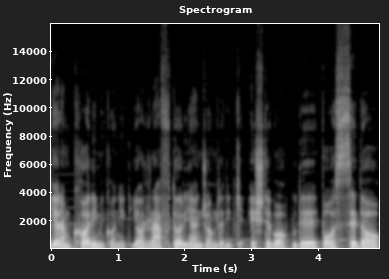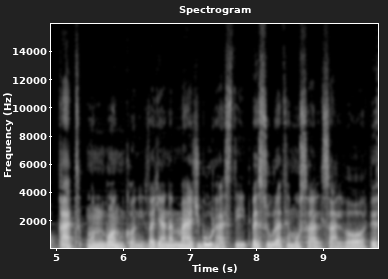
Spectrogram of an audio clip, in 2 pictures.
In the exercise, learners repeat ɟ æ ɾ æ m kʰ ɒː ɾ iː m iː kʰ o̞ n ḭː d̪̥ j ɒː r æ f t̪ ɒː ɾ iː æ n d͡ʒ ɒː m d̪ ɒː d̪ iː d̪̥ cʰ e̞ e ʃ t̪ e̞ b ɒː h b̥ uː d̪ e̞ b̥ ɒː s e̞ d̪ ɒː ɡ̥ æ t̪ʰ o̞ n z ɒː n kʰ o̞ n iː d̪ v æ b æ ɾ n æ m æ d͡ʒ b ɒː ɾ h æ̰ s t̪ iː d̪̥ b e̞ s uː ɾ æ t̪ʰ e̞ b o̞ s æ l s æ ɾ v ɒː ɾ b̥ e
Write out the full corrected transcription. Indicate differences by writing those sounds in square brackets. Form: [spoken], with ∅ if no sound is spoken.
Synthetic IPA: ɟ æ ɾ æ m kʰ ɒː ɾ iː m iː kʰ o̞ n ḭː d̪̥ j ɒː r æ f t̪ ɒː ɾ iː æ n d͡ʒ ɒː m d̪ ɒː d̪ iː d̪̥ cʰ e̞ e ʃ t̪ e̞ b ɒː h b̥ uː d̪ e̞ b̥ ɒː s e̞ d̪ ɒː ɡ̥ æ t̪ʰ o̞ n [v] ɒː n kʰ o̞ n iː d̪ v æ [ɟ] æ ɾ n æ m æ d͡ʒ b [uː] ɾ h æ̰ s t̪ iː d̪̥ b e̞ s uː ɾ æ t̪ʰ e̞ [m] o̞ s æ l s æ [l] v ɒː ɾ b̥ e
